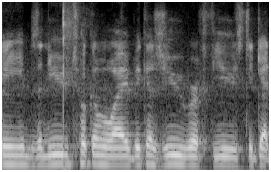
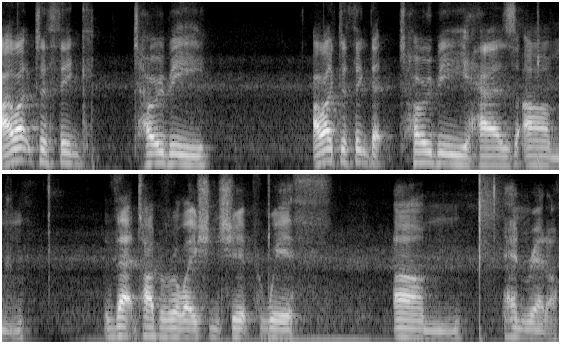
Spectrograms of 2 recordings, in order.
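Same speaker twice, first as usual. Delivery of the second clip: slow, deliberate, distracted musing aloud. Speaker shares a theory about two characters' relationship, talking slowly. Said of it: "Why am I talking so slow?".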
